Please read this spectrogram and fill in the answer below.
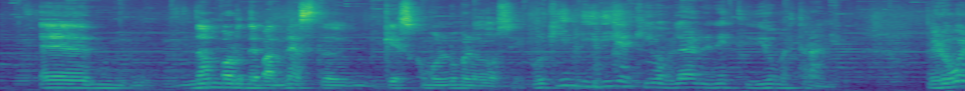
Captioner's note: in croatian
